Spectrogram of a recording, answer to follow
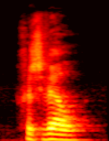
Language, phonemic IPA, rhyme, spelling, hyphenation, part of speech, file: Dutch, /ɣəˈzʋɛl/, -ɛl, gezwel, ge‧zwel, noun, Nl-gezwel.ogg
- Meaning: tumour, neoplasm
